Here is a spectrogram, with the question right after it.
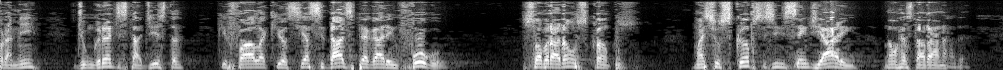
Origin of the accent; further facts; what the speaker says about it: Minas Gerais, Brazil; de uma forma muito especial à minha terra, a Minas Gerais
